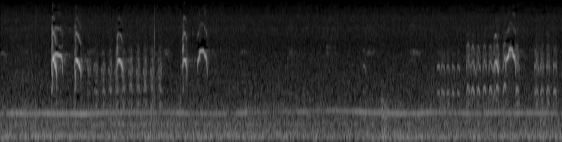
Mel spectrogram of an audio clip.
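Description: Long-billed dowitcher giving sharp, high 'keek' notes, singly and in quick pairs, over a steady low hum and faint background noise.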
